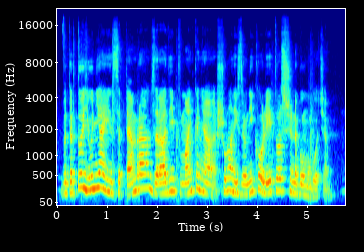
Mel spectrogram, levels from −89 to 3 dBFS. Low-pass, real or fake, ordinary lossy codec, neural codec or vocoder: 19.8 kHz; real; none; none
